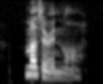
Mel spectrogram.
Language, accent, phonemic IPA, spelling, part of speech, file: English, US, /ˈmʌ.ðəɹ.ɪnˌlɔː/, mother-in-law, noun, En-us-mother-in-law.ogg
- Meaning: 1. The mother of one's spouse 2. A mother-in-law apartment 3. A mother-in-law sandwich 4. A stepmother 5. A spicy Caribbean sauce made with peppers, carrots, onions, lime juice, etc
